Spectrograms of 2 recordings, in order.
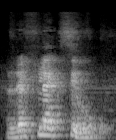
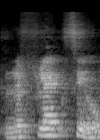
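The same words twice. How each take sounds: The two takes are said the same way.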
